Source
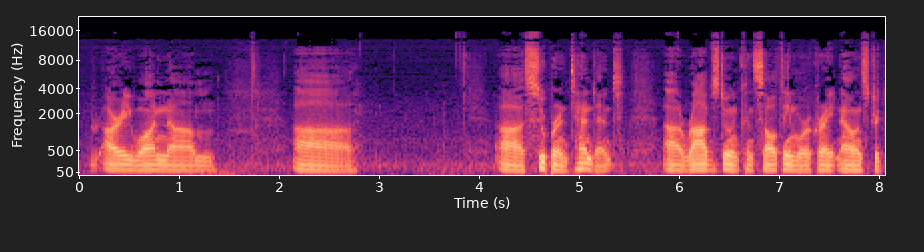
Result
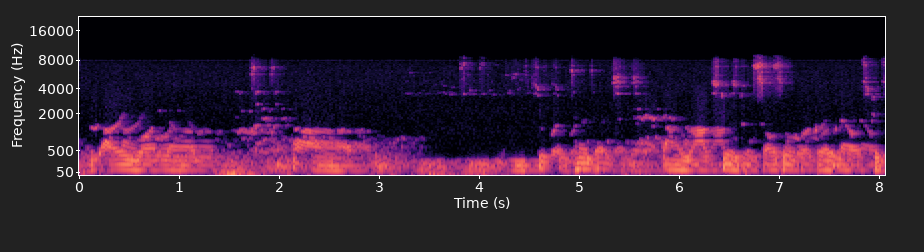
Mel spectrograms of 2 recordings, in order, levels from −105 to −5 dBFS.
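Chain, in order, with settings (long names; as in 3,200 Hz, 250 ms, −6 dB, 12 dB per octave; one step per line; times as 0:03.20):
mains-hum notches 60/120/180/240/300/360 Hz
0:03.25–0:04.57: time-frequency box erased 260–3,400 Hz
0:04.27–0:04.94: low-shelf EQ 120 Hz −6.5 dB
0:05.88–0:06.77: comb filter 0.9 ms, depth 38%
dynamic equaliser 160 Hz, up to +3 dB, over −36 dBFS, Q 1.2
brickwall limiter −14 dBFS, peak gain reduction 10 dB
downward compressor 16 to 1, threshold −37 dBFS, peak gain reduction 19 dB
spectral peaks only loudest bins 16
two-band tremolo in antiphase 2 Hz, depth 100%, crossover 500 Hz
single-tap delay 191 ms −10.5 dB
convolution reverb, pre-delay 3 ms, DRR 11 dB
level +9.5 dB
G.722 64 kbit/s 16,000 Hz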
